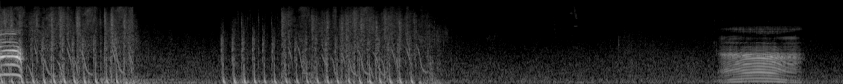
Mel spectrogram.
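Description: Two rapid bursts of dual pistol gunfire in Crysis, each lasting over a second of fast, evenly spaced close shots, followed by a quiet gap and then a brief warbling electronic tone.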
